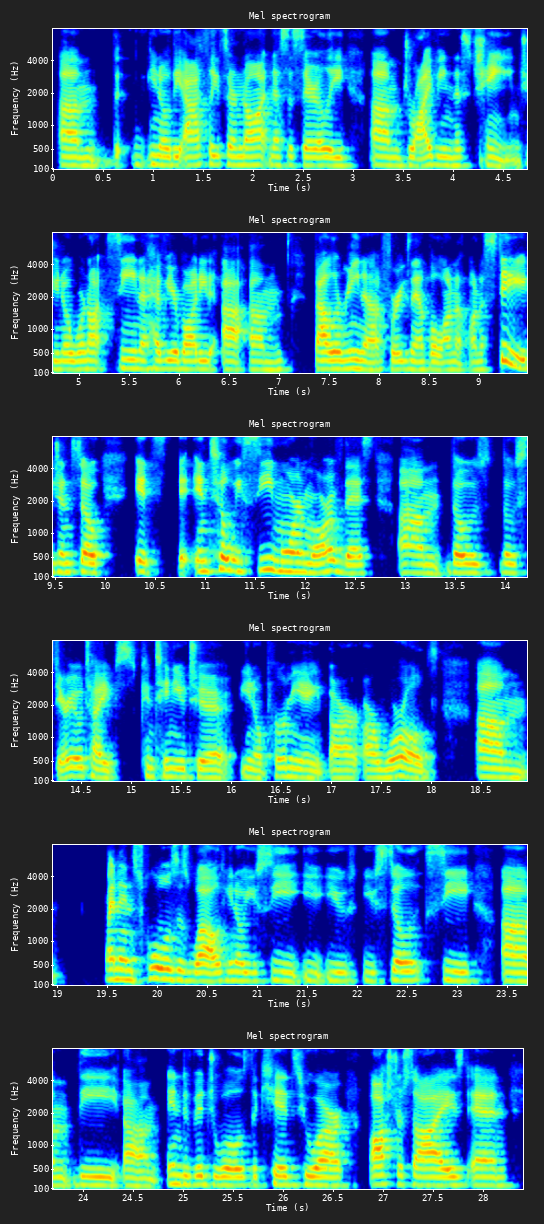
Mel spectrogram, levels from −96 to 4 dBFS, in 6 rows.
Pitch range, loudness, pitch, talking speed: 170-185 Hz, -27 LUFS, 175 Hz, 165 wpm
